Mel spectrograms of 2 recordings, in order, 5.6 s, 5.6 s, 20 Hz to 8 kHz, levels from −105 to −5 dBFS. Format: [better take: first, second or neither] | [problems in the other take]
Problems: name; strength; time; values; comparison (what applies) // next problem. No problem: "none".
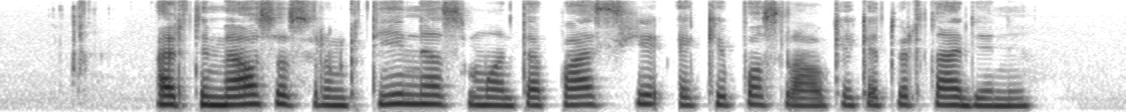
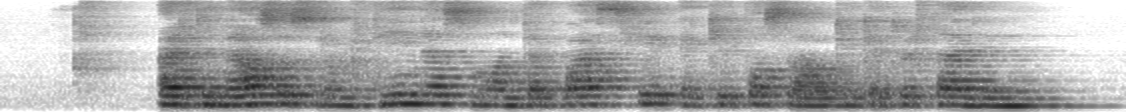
first | room echo; dies away in 0.7 s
